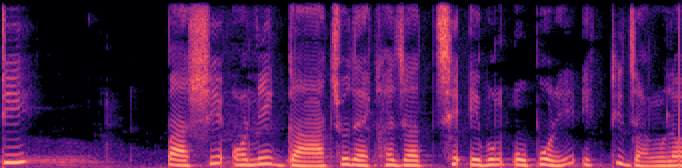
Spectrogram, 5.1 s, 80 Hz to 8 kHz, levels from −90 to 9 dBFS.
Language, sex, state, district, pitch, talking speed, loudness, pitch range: Bengali, female, Jharkhand, Sahebganj, 245 Hz, 130 wpm, -13 LUFS, 225-275 Hz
